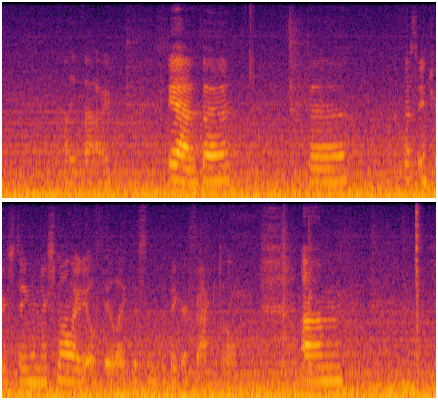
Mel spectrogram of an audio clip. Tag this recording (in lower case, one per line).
speech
